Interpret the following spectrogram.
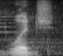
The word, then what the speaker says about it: Łódź: Now, that is spelled Lodz, but it is pronounced Łódź.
